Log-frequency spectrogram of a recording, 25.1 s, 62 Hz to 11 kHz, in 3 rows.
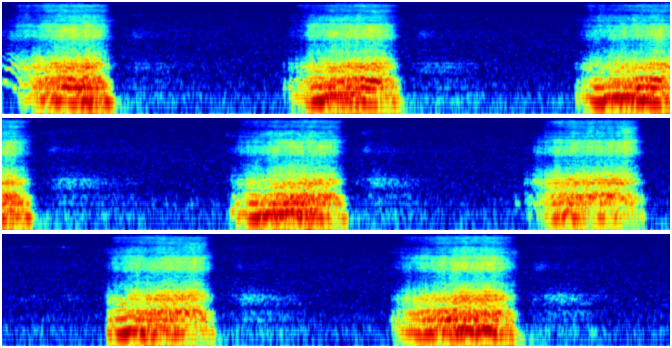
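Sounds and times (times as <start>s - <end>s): snoring: 0.0s - 1.5s, 3.5s - 5.1s, 7.2s - 8.8s, 11.2s - 12.8s, 14.9s - 16.4s, 18.0s - 19.4s, 21.6s - 23.2s.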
